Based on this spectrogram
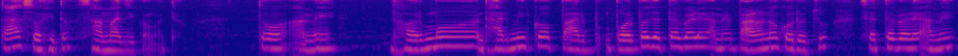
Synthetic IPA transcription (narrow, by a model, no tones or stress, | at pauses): t̪asɔɦit̪ɔsamad͡ʒikɔ̰mɔ̰d̪ʱjɔ̥ | t̪ɔa̰me | d̪ʱɔɾmɔd̪ʱaɾmikɔpɔɾbɔd͡ʒet̪ebeɭeamepaɭɔnɔkɔɾut͡ʃʰuset̪ebeɭeʔa̰me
